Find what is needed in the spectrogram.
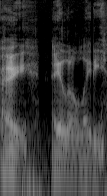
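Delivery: rough raspy drawl, very low and slow. Asked how to talk raspy, showing it with a raspy voice. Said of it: "How do I talk raspy? Like".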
